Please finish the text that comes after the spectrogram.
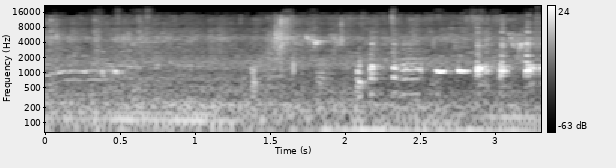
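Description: White's Feby gamefowl rooster at about four months old, clucking in short close calls over a steady background of other birds and farmyard noise, with the clucks growing busier toward the end.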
